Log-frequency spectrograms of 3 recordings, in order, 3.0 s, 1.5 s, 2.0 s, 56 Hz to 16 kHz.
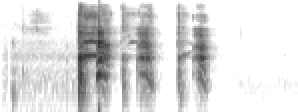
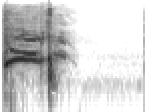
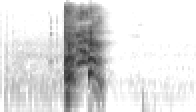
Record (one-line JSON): {"three_cough_length": "3.0 s", "three_cough_amplitude": 32767, "three_cough_signal_mean_std_ratio": 0.31, "exhalation_length": "1.5 s", "exhalation_amplitude": 31346, "exhalation_signal_mean_std_ratio": 0.53, "cough_length": "2.0 s", "cough_amplitude": 31061, "cough_signal_mean_std_ratio": 0.32, "survey_phase": "beta (2021-08-13 to 2022-03-07)", "age": "45-64", "gender": "Female", "wearing_mask": "No", "symptom_none": true, "smoker_status": "Never smoked", "respiratory_condition_asthma": false, "respiratory_condition_other": false, "recruitment_source": "REACT", "submission_delay": "1 day", "covid_test_method": "RT-qPCR", "covid_ct_value": 35.0, "covid_ct_gene": "N gene", "influenza_a_test_result": "Unknown/Void", "influenza_b_test_result": "Unknown/Void"}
